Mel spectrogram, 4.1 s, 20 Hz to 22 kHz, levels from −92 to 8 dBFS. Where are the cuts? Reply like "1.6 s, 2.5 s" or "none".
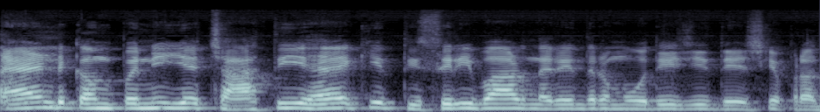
none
